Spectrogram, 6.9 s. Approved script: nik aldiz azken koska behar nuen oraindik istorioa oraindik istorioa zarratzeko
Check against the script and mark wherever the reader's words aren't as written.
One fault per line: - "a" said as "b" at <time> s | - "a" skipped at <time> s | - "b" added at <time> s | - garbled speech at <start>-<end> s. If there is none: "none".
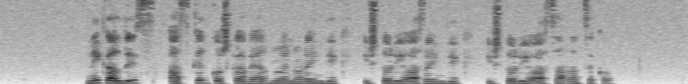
none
